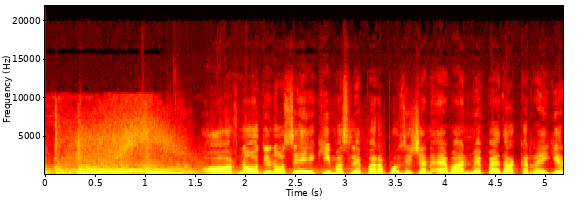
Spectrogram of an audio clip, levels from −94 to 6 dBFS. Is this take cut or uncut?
cut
